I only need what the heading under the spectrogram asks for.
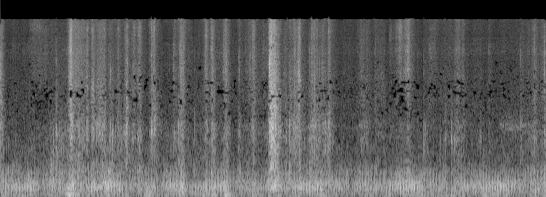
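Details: Mother cat that caught a mouse to feed her kittens, calling to them: a steady low purring rumble runs throughout, broken by sharp clicks and rustling knocks.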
